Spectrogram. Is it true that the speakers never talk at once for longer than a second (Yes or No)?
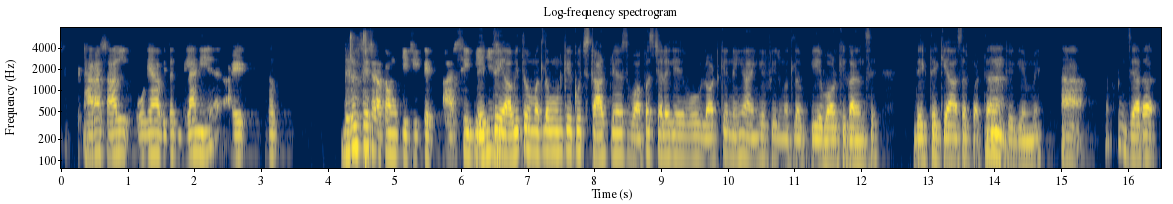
Yes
